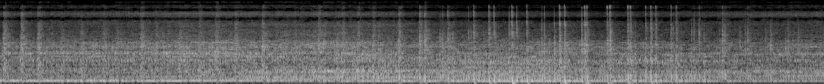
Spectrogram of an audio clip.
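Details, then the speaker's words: 1978 Yamaha YZ400E two-stroke motocross bike, ragged idle and blips: light irregular metallic rattle that grows with revs, also heard when kicking over; top end rattle, owner suggests a new piston and almost certainly the little end, source unconfirmed. "So I'm going to be honest, the engine is a little bit rattly. So you can hear it. You can hear it when you're kicking it over. It's like a little bit of a graunchy noise, and it's a little bit noisy when it's running."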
